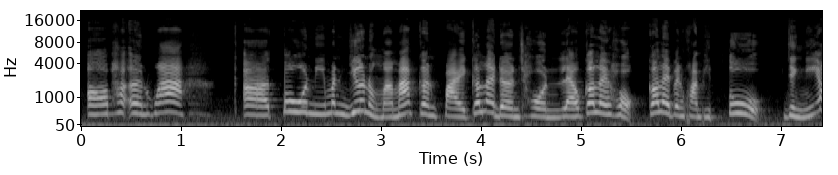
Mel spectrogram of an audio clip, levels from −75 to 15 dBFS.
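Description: Compressed frames skipped at 1.72–1.76 s and 4.11–4.13 s: whole frames go unplayed, so the speech jumps ahead about 50 ms.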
